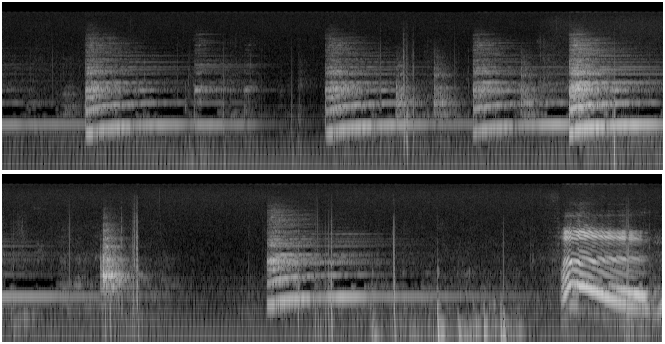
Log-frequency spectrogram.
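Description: Chinese opera small gong (xiaoluo) struck five times, each stroke rising in pitch as it rings on. A few sharp knocks and low drum thuds fall between the later strokes, and a voice begins intoning right at the end.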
